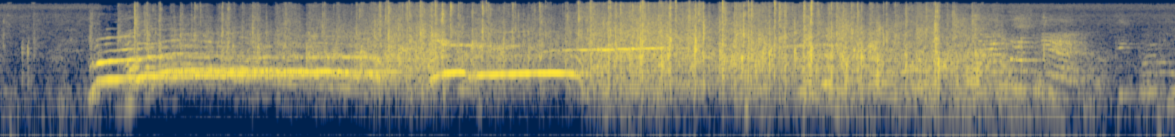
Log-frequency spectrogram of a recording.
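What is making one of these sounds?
A large audience bursts into loud applause.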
